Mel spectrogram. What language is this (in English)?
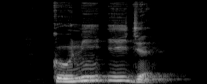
Igbo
